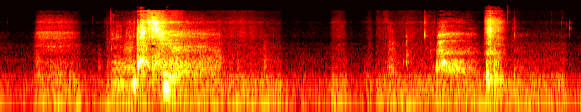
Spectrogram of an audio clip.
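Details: Tired sneezes from a person mostly recovered after a week-long cold: two sneezes, each a sharp indrawn breath then an explosive burst, in a small room.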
